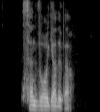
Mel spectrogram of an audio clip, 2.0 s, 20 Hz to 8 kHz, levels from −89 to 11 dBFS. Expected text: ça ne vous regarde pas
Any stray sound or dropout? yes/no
no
